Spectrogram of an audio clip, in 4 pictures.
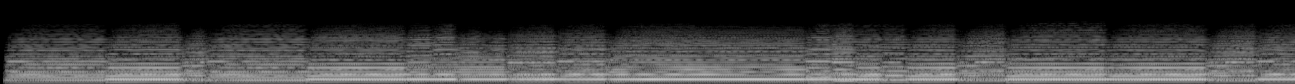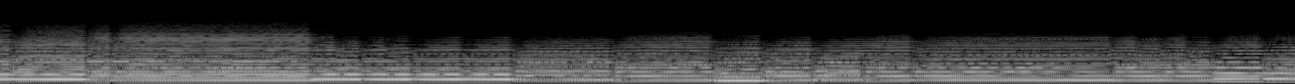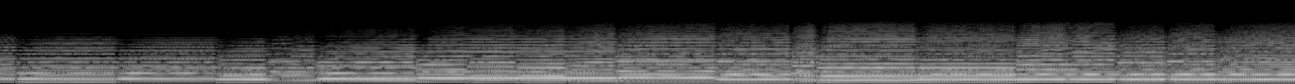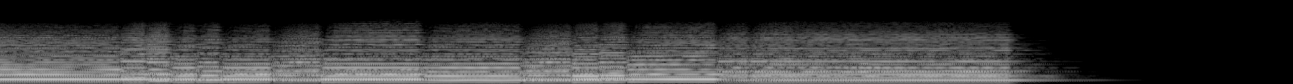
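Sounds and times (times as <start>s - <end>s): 
flexible mixed ensemble of 4 players: 0.0s - 49.4s.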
